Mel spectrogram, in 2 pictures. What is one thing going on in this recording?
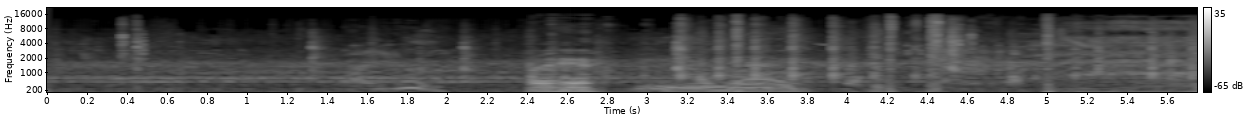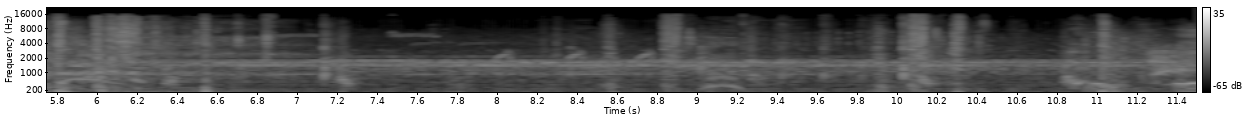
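Weapon blows strike in a close fight, with sharp thuds.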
